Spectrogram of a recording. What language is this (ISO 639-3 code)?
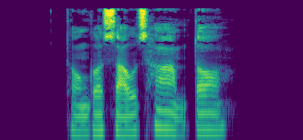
yue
